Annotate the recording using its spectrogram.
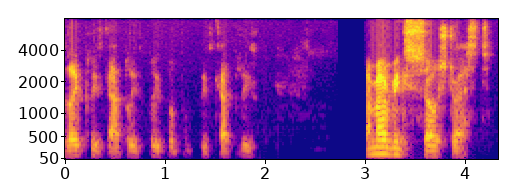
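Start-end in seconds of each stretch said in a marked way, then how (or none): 0.2-1.9 murmured prayer. Retold or imitated. Retold desperate prayer, very soft.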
